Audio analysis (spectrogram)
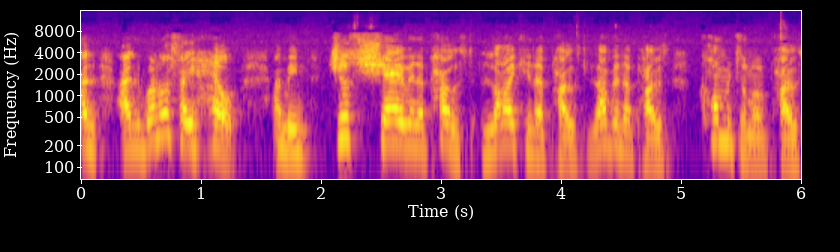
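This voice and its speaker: A loud, animated man's voice, high-pitched with very wide pitch swings, at a moderate pace. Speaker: business networking expert. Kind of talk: casual interview chat. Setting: live video call.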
